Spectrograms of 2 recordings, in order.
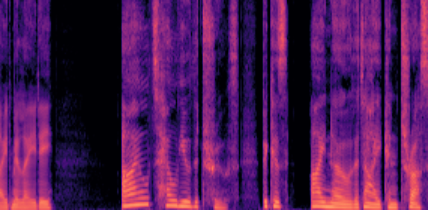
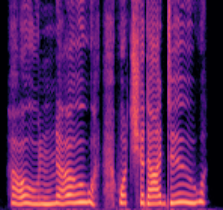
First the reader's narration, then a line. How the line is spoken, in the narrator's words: cried Madame Bonacieux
